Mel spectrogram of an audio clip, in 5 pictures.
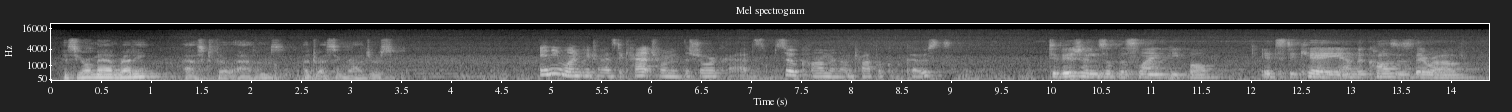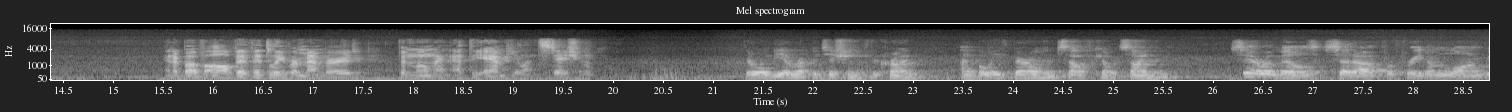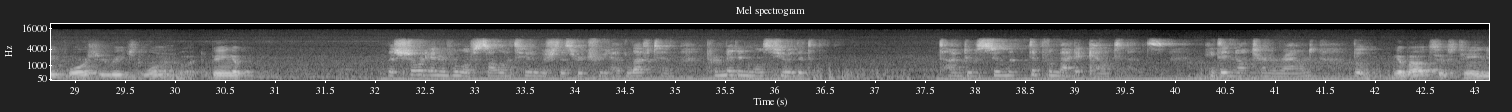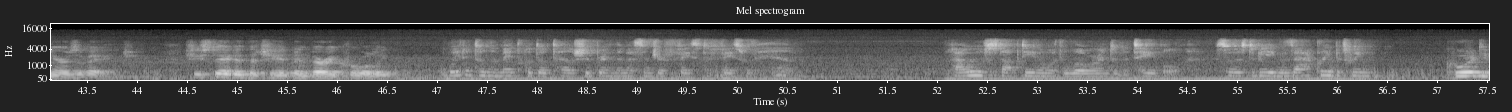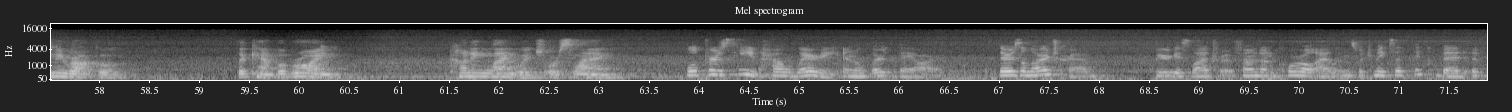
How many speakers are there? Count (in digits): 7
